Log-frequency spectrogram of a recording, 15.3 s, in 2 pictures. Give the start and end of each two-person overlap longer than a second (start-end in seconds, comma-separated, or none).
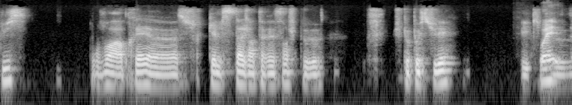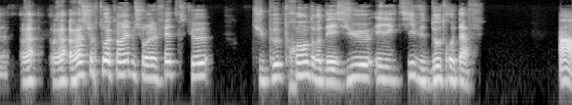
none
